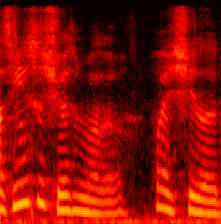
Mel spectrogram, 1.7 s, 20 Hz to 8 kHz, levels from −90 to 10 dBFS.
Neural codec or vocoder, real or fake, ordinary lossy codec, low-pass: none; real; AAC, 32 kbps; 7.2 kHz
